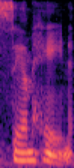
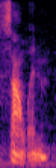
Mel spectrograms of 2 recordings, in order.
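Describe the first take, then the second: First: The word is sounded out letter by letter. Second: The word is said in its native way. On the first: The speaker calls it wrong. "it looks like it says Samhain" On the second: The speaker calls it right. "their pronunciation is Samhain"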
